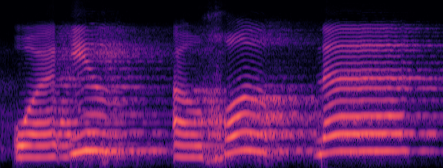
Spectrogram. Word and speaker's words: وإذ أخذنا: Wa'il akhadna, wa'il akhadna. Kesalahannya adalah wa'idh akhadna, seperti itu. Jadi yang benar adalah wa'idh akhadna mitsaqakum.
